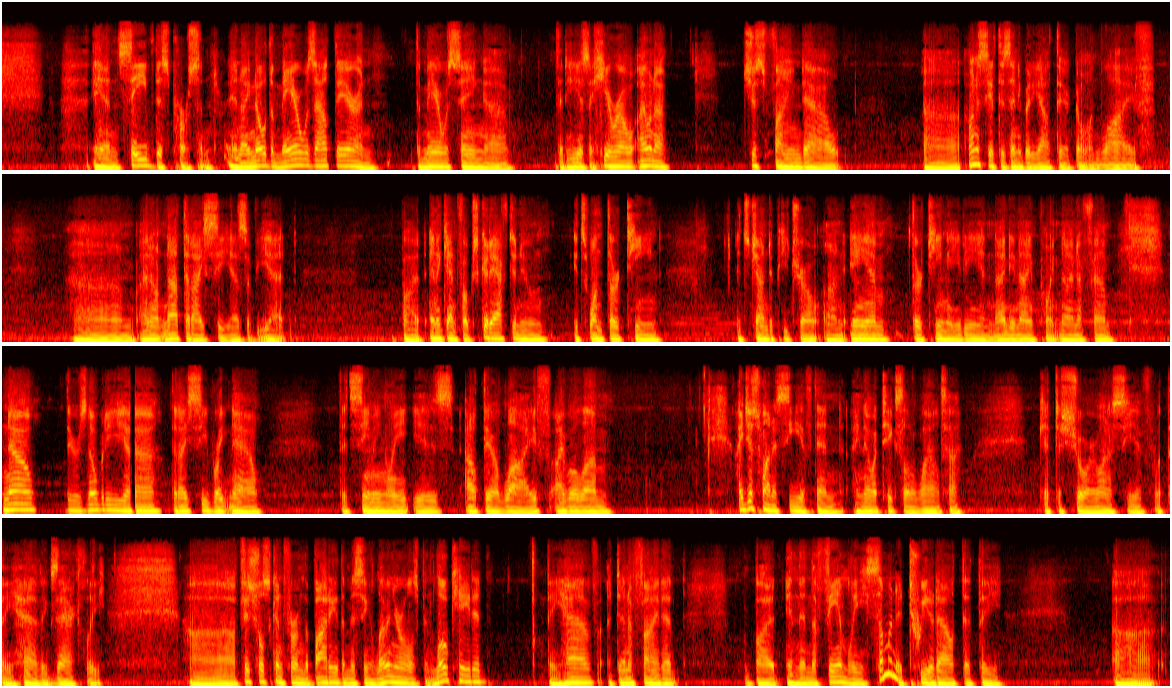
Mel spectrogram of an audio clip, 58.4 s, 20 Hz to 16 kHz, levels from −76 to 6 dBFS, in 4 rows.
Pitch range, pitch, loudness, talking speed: 85-110 Hz, 95 Hz, -20 LUFS, 150 wpm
